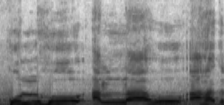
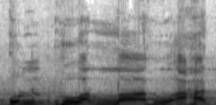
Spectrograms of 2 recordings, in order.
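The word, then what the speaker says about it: قل هو الله أحد: এটা হচ্ছে সঠিক উচ্চারণ কুলহু আল্লাহু আহাদ নয় বরং কুল হুয়াল্লাহু আহাদ এটা হচ্ছে সঠিক উচ্চারণ।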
